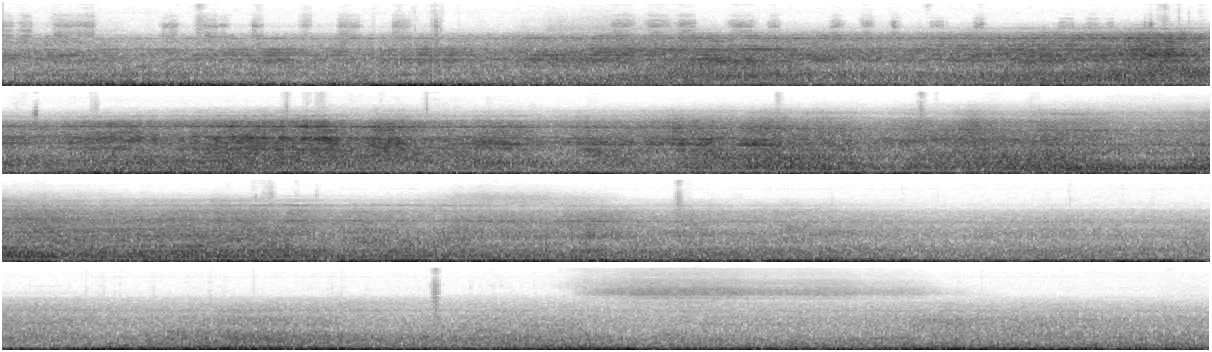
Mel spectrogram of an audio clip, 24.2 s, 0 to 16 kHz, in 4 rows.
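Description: Air Canada Airbus A321 jet taking off from Vancouver Airport's north runway, a loud, sustained engine roar that swells and rumbles broadly for the whole stretch, close to the listener, with no talk over it.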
